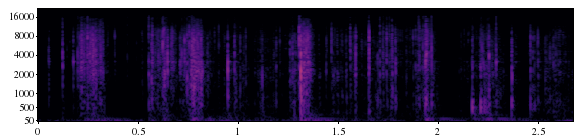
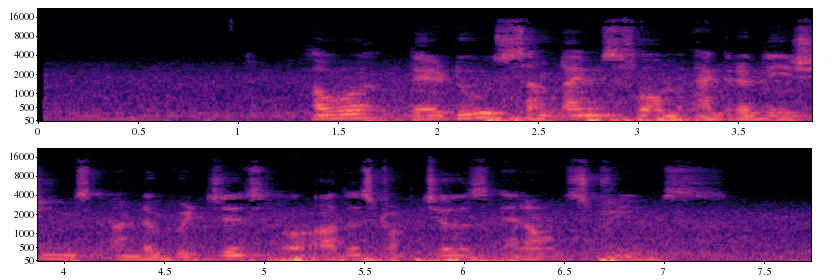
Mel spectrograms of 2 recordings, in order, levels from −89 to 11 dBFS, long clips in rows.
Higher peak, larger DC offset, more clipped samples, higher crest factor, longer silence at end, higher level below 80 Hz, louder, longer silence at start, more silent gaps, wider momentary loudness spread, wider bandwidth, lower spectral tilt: second, -18 dBFS vs -2 dBFS; neither; neither; first, 34 dB vs 20 dB; about the same, 0 s vs 0 s; second, -74 dBFS vs -28 dBFS; second, -48 LUFS vs -23 LUFS; about the same, 0.15 s vs 0.05 s; neither; second, 10 LU vs 22 LU; first, 17 kHz vs 15 kHz; second, 1 dB/octave vs -6 dB/octave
